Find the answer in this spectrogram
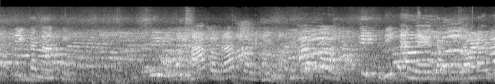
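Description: Several children talking and calling over one another in lively, overlapping chatter.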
